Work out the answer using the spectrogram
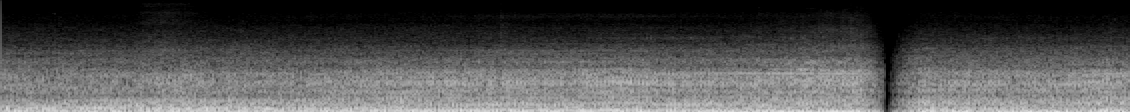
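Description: A motor scooter's engine runs steadily under way in traffic, mixed with road and wind noise. The sound drops out abruptly for a moment about four seconds in.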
